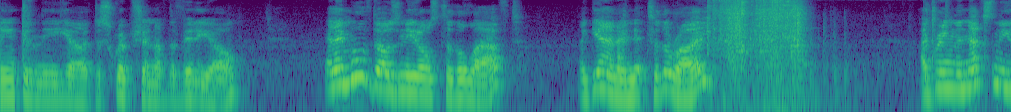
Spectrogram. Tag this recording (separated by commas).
Speech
